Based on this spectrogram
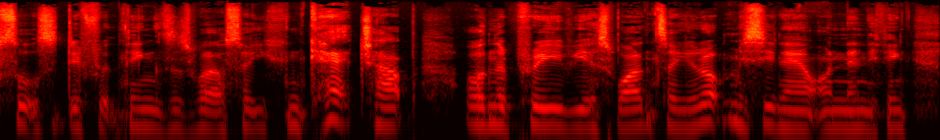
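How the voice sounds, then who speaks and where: The speaker talks with an English accent. The sound is dry and close, with no echo. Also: woman. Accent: non-Yorkshire English. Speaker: radio and podcast interviewer. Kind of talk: interview conversation. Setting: studio.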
